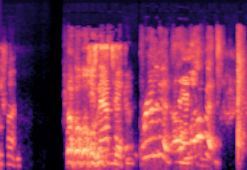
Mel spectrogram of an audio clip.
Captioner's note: laughs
